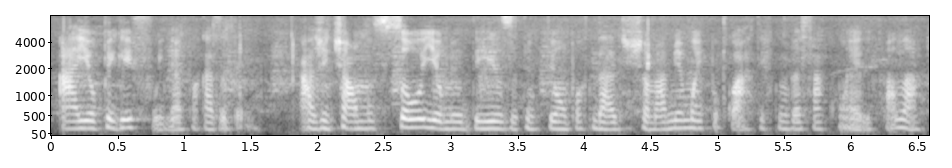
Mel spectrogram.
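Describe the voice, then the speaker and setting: A low, fairly flat voice races along, creaky yet a little mellow, with a faint hiss or hum in the recording. The speaker is a Brazilian mother who hosts a channel; with a Brazilian Portuguese accent she emotionally and sincerely shares her religious testimony, telling it casually and often saying "gente."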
